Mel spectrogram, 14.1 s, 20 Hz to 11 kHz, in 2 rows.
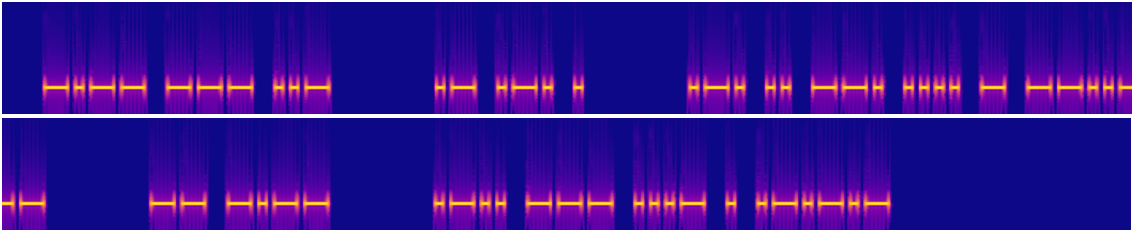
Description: Morse code, heard as a keyed tone, about 25 wpm, 700 Hz. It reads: YOU ARE RIGHT, MY LOVE.
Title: 2x Word-Spacing - Sentences from Top 400 Words - 25wpm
